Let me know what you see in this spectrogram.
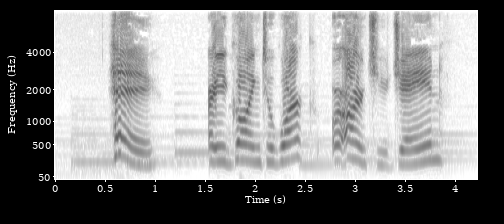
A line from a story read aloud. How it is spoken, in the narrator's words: a voice boomed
